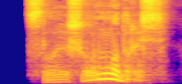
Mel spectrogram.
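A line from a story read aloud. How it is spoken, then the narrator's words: Snort. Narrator (Russian): хмыкнул я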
